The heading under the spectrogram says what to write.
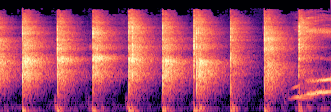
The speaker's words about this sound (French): Du coup, c'est nous qu'on applaudit et ça crée quand même une sacrée... Ambiance.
